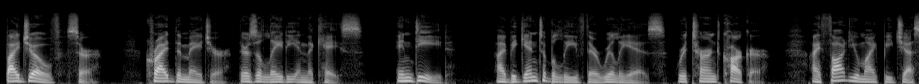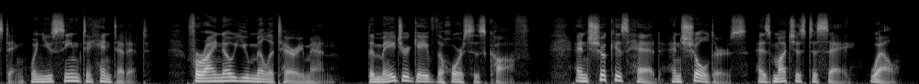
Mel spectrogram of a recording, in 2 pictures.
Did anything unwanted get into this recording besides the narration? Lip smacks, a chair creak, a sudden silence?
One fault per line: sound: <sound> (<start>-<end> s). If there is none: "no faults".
no faults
